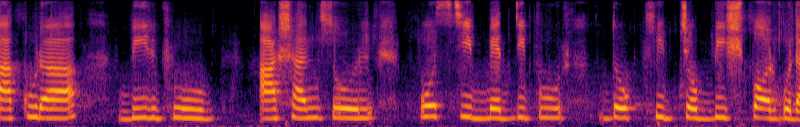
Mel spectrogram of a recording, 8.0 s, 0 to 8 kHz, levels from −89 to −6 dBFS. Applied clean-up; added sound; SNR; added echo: neural separator model SepFormer DNS4.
